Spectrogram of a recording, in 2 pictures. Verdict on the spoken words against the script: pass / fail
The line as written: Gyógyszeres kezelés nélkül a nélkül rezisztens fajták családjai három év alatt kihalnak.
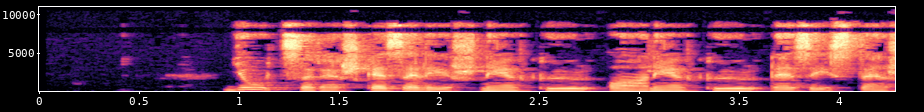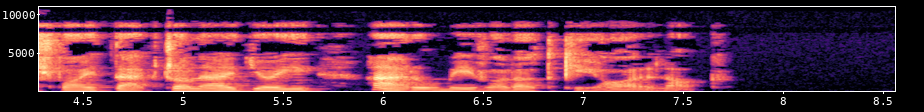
pass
